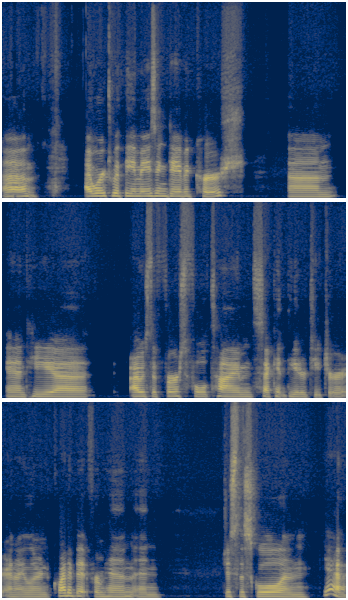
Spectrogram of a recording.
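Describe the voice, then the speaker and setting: With a bright, sharp tone and fairly even intonation, a woman speaks at a fairly low pitch and a fairly slow pace. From Texas, Dallas. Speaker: high school theater teacher. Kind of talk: casual interview.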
